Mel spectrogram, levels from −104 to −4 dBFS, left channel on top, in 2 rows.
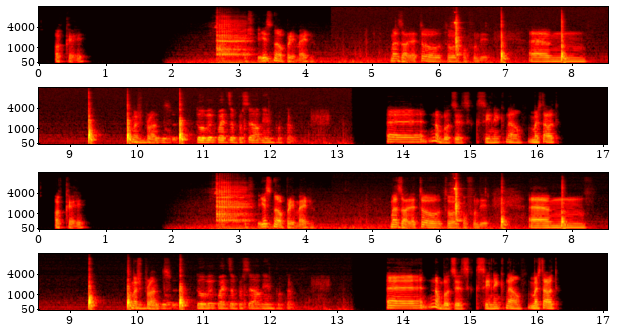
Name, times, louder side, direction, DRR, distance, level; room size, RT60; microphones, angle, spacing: voice 1, 0.2-0.7 3.3-4.1 5.3-8.2 9.9-10.3 13.7-16.3, right 3 dB, 80° right, 0.6 m, -43 dB
Bicycle, 2.0-7.7, right 3 dB, 20° right, 0.4 m, -47 dB
voice 2, 3.1-3.5 10.0-10.6 10.9-12.4, left 3 dB, 35° left, 0.8 m, -45 dB
sound 1, 4.4-13.2, left 2 dB, 70° left, 0.6 m, -42 dB
2.3 x 2.0 x 2.7 m
head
